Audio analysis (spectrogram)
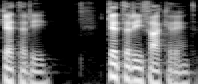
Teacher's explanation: the long vowels here in the various places are definitely glossed over too quickly in quite a few places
